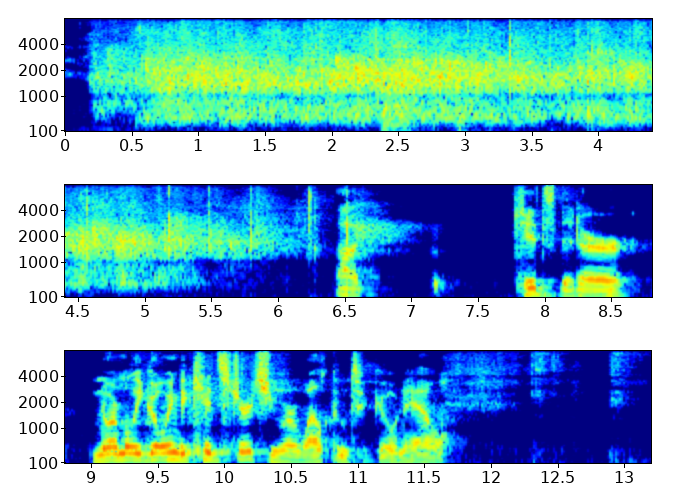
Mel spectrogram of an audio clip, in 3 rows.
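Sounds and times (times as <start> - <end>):
church congregation applauding: 0.0 - 6.7
speech: 6.4 - 6.8, 7.8 - 11.8.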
